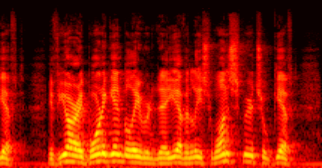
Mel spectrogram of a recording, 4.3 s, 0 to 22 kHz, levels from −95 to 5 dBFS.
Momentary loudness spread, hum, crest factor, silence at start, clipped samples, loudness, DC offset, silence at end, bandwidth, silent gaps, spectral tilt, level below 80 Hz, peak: 11 LU; none; 16 dB; 0 s; under 0.1%; -27 LUFS; under 0.1%; 0.15 s; 15 kHz; none; -5.5 dB/octave; -62 dBFS; -12 dBFS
